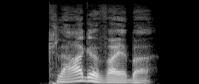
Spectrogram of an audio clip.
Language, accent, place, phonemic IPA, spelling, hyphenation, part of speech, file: German, Germany, Berlin, /ˈklaːɡəˌvaɪ̯bɐ/, Klageweiber, Kla‧ge‧wei‧ber, noun, De-Klageweiber.ogg
- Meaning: nominative/accusative/genitive plural of Klageweib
